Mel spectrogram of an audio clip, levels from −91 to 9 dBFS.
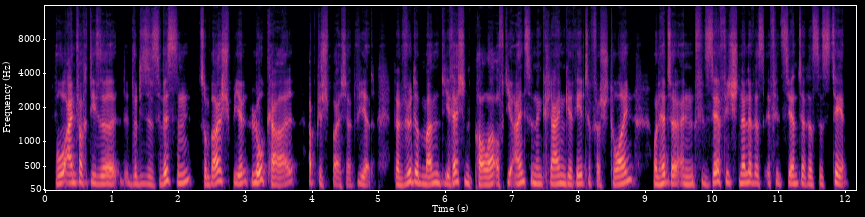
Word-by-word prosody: wo 170 Hz, +4 st, +3 dB
einfach 175 Hz, 0 st, +3 dB
diese 160 Hz, -3 st, +1 dB, 0.2 s
wo 160 Hz, +1 st, -5 dB
dieses 150 Hz, -2 st, -7 dB
Wissen 190 Hz, +2 st, +1 dB
zum 150 Hz, -1 st, -4 dB
Beispiel 180 Hz, 0 st, +2 dB
lokal 180 Hz, +5 st, +2 dB, 0.2 s
abgespeichert -, -, -6 dB
wird, -, -, -3 dB, 0.3 s
dann 140 Hz, -2 st, -1 dB
würde 190 Hz, +1 st, +4 dB
man 160 Hz, +2 st, +2 dB
die 160 Hz, -2 st, -3 dB
Rechenpower 160 Hz, -5 st, +2 dB
auf -, -, -4 dB
die -, -, -3 dB
einzelnen 165 Hz, -1 st, 0 dB
kleinen 155 Hz, +1 st, +1 dB
Geräte 160 Hz, +2 st, -1 dB
verstreuen 155 Hz, +9 st, 0 dB, 0.2 s
und -, -, +1 dB
hätte 175 Hz, +4 st, +3 dB
ein 150 Hz, -1 st, -3 dB
v 170 Hz, -, -10 dB
sehr 185 Hz, +8 st, +3 dB
viel 185 Hz, -, -4 dB
schnelleres, 175 Hz, -1 st, +1 dB
effizienteres 160 Hz, -3 st, -2 dB
System. 155 Hz, +2 st, 0 dB
165 Hz, 155 wpm, -23 LUFS, 155-180 Hz, 0.3 s, würde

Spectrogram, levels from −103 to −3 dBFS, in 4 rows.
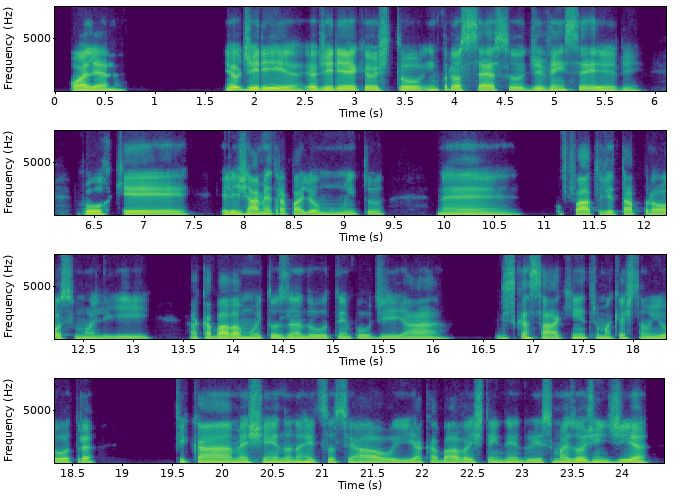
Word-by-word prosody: Olha, 145 Hz, -5 st, +5 dB, 1.2 s
eu 190 Hz, +4 st, +5 dB
diria 150 Hz, -, +4 dB
eu 145 Hz, 0 st, +4 dB
diria 145 Hz, +1 st, +4 dB
que 155 Hz, -, -3 dB
eu 155 Hz, -, +3 dB
estou 150 Hz, +3 st, 0 dB
em 160 Hz, 0 st, -1 dB
processo 165 Hz, -1 st, +1 dB
de 150 Hz, +1 st, 0 dB
vencer 165 Hz, -1 st, 0 dB
ele, 105 Hz, -3 st, -2 dB, 0.5 s
porque 135 Hz, -1 st, +2 dB, 0.3 s
ele 130 Hz, 0 st, +3 dB
já 130 Hz, +4 st, +4 dB
me 170 Hz, -, +1 dB
atrapalhou 145 Hz, -4 st, 0 dB
muito, 150 Hz, +8 st, -3 dB, 0.5 s
né. 120 Hz, -3 st, -1 dB, 0.4 s
O 120 Hz, -, -16 dB
fato 135 Hz, 0 st, +3 dB
de 130 Hz, -, -1 dB
estar 140 Hz, +2 st, -1 dB
próximo 135 Hz, -1 st, -1 dB
ali, 130 Hz, +1 st, -4 dB, 0.4 s
acabava 135 Hz, +2 st, +2 dB
muito 150 Hz, +4 st, -2 dB
usando 140 Hz, 0 st, -1 dB
o 130 Hz, 0 st, -2 dB
tempo 140 Hz, 0 st, -5 dB
de: 130 Hz, 0 st, -4 dB
"Ah, 135 Hz, -5 st, -2 dB, 0.5 s
descansar 130 Hz, +3 st, -2 dB
aqui 140 Hz, 0 st, -4 dB
entre 140 Hz, 0 st, -4 dB
uma 130 Hz, -1 st, -2 dB
questão 130 Hz, 0 st, -5 dB
e 125 Hz, 0 st, -1 dB
outra", 150 Hz, +1 st, 0 dB, 0.8 s
ficar 140 Hz, +2 st, +1 dB
mexendo 135 Hz, +1 st, 0 dB
na 130 Hz, -1 st, 0 dB
rede 125 Hz, +1 st, 0 dB
social 135 Hz, +2 st, -2 dB
e 125 Hz, 0 st, -2 dB
acabava 130 Hz, +1 st, -1 dB
estendendo 130 Hz, +1 st, -2 dB
isso. 135 Hz, +2 st, -3 dB
Mas 135 Hz, 0 st, 0 dB
hoje 165 Hz, +2 st, +2 dB
em 150 Hz, -4 st, 0 dB
dia, 130 Hz, -2 st, +1 dB
135 Hz, 130 wpm, -22 LUFS, 130-145 Hz, 1.2 s, Olha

